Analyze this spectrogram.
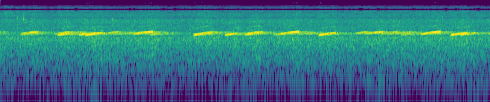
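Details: Frogs calling at night beside a creek: short, bright, upward-sliding chirps given in loose clusters of two or three, about a dozen in five seconds, over a steady rushing hiss of flowing water.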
